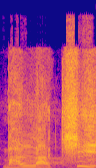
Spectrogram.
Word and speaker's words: 말라기: 그런데 사실 이 말라기는요, 이제 그 발음대로 하자면 말라키 이렇게 읽어야 될 겁니다.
